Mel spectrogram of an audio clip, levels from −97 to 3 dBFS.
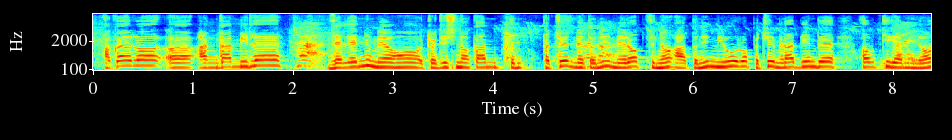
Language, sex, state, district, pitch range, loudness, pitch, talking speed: Rengma, male, Nagaland, Kohima, 185-220 Hz, -12 LUFS, 200 Hz, 220 wpm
